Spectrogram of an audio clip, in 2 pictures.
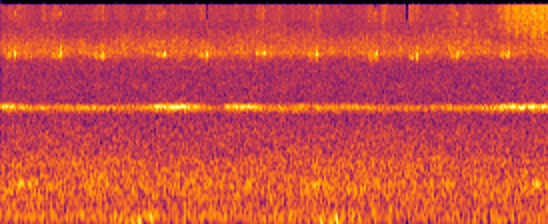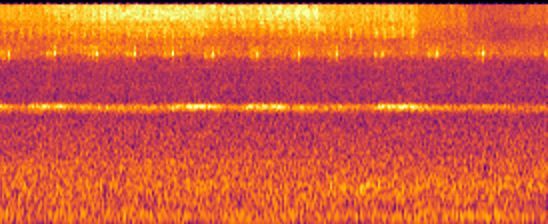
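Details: Southern Crimea at night: crickets trill steadily in a high, even tone with faint pulsing and a thinner upper trill, set against a constant soft wash of breeze.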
